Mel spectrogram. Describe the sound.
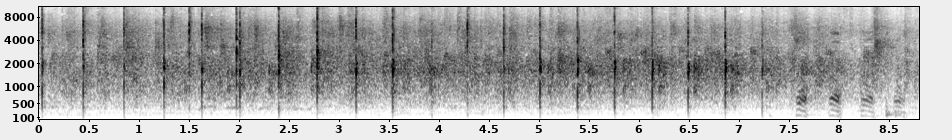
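An audience applauds as a clap offering to the Lord, a dense wash of clapping with sharper, regularly spaced claps cutting through. It stays steady and loud throughout, with voices calling out beneath it toward the end.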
